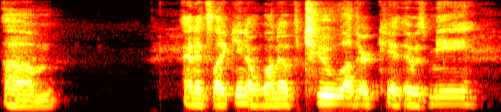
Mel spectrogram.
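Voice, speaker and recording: Speaking with an American accent, a man at medium pitch moves at a fairly slow pace with fairly even intonation. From Long Island, New York. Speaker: vlogger. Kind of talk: casual chat.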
